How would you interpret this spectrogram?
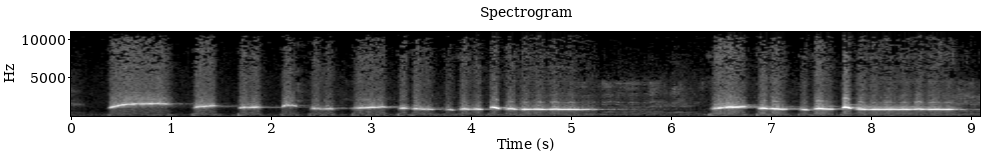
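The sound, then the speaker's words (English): A person whistles a bouncy, familiar melody, the notes gliding and repeating in short phrases, with a brief pause before the tune picks up again. “I'm going to see if I can whistle this, but you know this tune.”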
